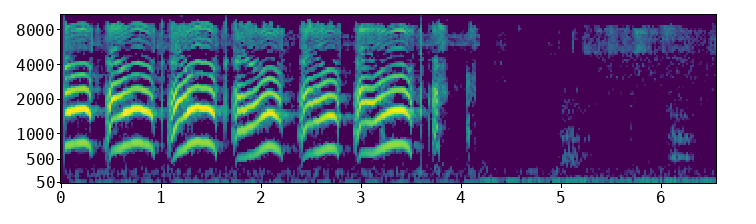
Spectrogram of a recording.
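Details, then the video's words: Little puppy wanting attention, giving five loud arched whining yelps in a row, each rising then falling, about one every two-thirds of a second, then a few short squeaks and quiet faint whimpers over a low hum. "Little puppy wants attention"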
